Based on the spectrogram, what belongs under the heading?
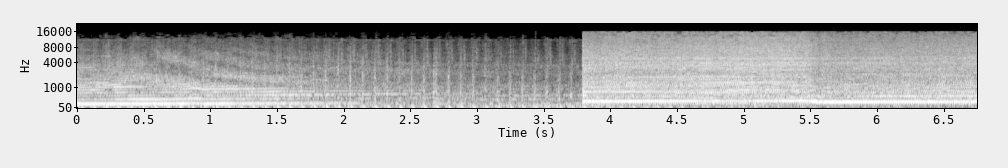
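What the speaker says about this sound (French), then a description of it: "la Porsche numéro 88 au ralenti" A Porsche race car, number 88, creeping slowly at the 24 Hours of Le Mans 2020, its engine a loud, low, throbbing idle with a rapid pulsing rhythm, then a sudden shift to a steady higher drone, with no voices.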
